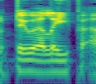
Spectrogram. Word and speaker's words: Dua Lipa: Dua Lipa, I believe, because I tried to look it up, and all I could find was people laughing at people pronouncing it wrong. So I figured it wasn't Dua Lipa, definitely not Dua, I don't know, somebody said Lupa, I was like, I don't know where you got that from.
